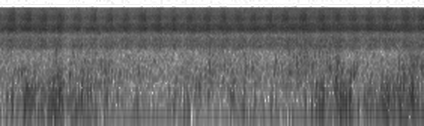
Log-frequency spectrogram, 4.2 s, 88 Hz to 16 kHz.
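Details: Cicadas buzz on Badija island off Croatia in 2024, a continuous high pulsing drone, while low sea waves wash in and out in rolling bursts with some wind.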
